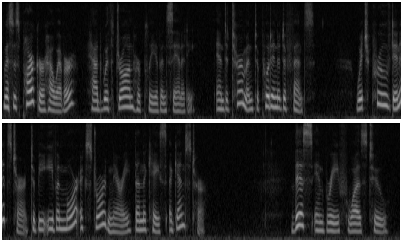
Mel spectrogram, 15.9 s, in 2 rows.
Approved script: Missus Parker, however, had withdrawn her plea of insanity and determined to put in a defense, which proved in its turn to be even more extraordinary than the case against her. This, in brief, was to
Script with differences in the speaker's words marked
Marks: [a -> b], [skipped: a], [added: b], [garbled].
Missus Parker, however, had withdrawn her plea of insanity and determined to put in a defense, which proved in its turn to be even more extraordinary than the case against her. This, in brief, was to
